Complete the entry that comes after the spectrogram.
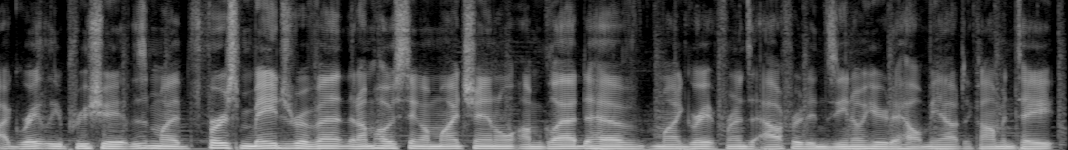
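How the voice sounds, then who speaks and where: Music plays in the background while this man talks with fairly even intonation. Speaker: streamer and tournament host. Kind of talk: livestream chat. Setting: livestream.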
